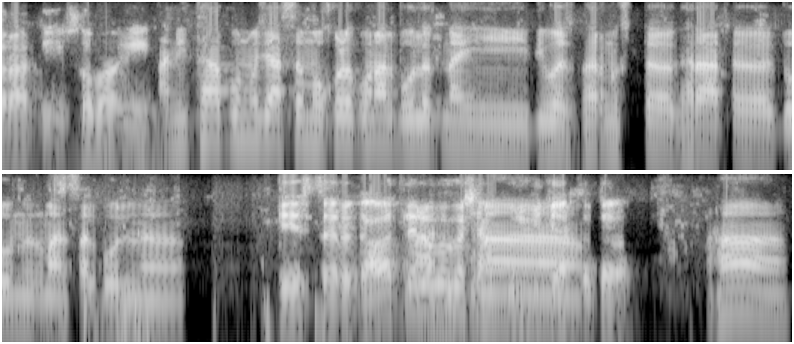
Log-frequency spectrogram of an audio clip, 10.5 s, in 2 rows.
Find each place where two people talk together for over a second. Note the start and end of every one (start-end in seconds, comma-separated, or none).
none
